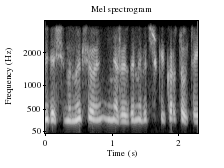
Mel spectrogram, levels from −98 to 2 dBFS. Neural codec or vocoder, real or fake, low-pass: none; real; 3.6 kHz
